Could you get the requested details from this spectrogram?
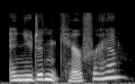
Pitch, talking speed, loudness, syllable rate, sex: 230 Hz, 265 wpm, -15 LUFS, 5.1 syllables/s, female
